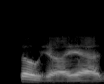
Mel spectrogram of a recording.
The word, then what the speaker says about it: SOJA: Soja? – Soja, yeah.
